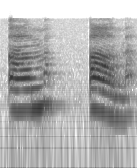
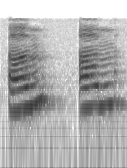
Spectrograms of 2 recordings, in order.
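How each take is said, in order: No difference in how they are said.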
